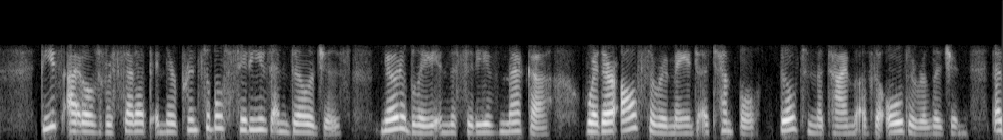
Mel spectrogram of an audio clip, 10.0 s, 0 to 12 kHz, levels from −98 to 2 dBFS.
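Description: From the start, the whole clip carries G.729 codec damage, and it is plainly audible. The speech sits in a narrow phone band, roughly 300 Hz to 3.4 kHz. The thin, boxy sound and slightly rough, synthetic texture fit an 8 kbit/s codec. It rebuilds speech from a filter, a pitch predictor and a few pulses per frame. Fine detail is lost, and nothing bright survives.

At 0.76 to 0.84 s there is VoIP packet loss concealed by the speech codec. The gap points to about 20 ms of missing audio, likely a single lost packet. The decoder stretches its last pitch and filter into a brief buzzy tone or coloured noise, then fades it. Afterwards the voice stays weak or distorted for tens of milliseconds or more. The same fault recurs at 5.30 s as a very short glitch, and again at 7.54 to 7.57 s.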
